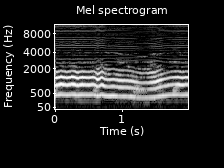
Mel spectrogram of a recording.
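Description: A woman's voice singing one long held note on a 1953 Hindi film-song recording. The pitch dips about a second in and rises back.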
